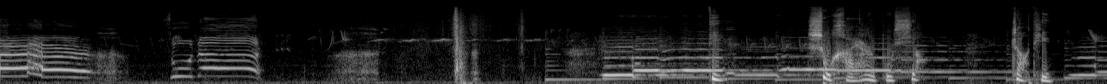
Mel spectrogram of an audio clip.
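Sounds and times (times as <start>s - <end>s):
men shouting a name: 1.6s - 2.7s
soft music with low held note: 5.4s - 11.0s.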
